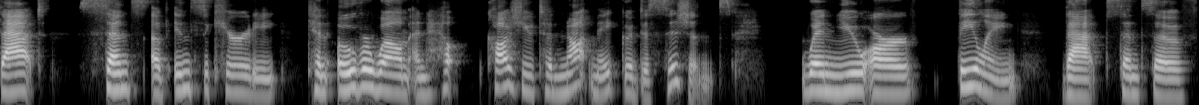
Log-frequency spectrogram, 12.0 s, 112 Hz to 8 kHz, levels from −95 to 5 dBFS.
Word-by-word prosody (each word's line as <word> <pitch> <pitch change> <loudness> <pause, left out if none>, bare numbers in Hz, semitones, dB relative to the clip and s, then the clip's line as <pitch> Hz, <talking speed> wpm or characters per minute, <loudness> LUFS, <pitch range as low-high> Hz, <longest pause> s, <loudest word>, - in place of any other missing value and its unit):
that 200 +1 +6 0.4
sense 210 -1 +1
of 180 - 0
insecurity 195 -5 -5 0.3
can 195 -2 -3
overwhelm 210 -4 +4
and 170 +1 -7
hel 220 +6 -7 0.3
cause 235 0 +2
you 195 - -8
to 185 0 -8
not 185 +1 -1
make 190 +3 -8
good 180 -1 -6
decisions 230 - -9 0.7
when 200 -1 +3
you 205 +2 +1
are 180 -1 +4 0.4
feeling 205 -10 -1 0.5
that 165 -2 +4
sense 175 -2 -5
of, 160 -2 +1
195 Hz, 110 wpm, -24 LUFS, 180-210 Hz, 0.7 s, that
